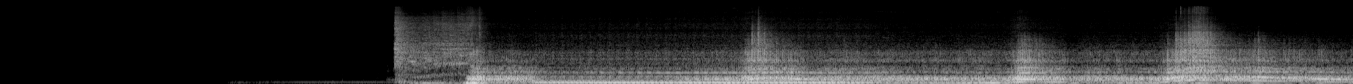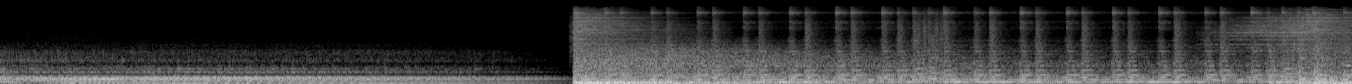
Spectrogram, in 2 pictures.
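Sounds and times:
car engine starting and revving: 0:03.9 - 0:27.0.

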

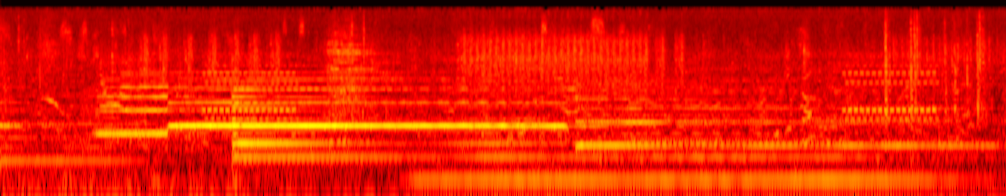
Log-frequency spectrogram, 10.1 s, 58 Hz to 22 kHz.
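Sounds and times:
low sustained music chords: 0:00.0 - 0:10.0
telephone ringing: 0:08.4 - 0:10.0.

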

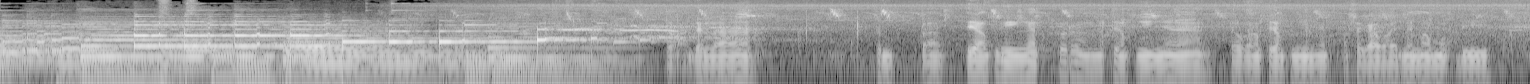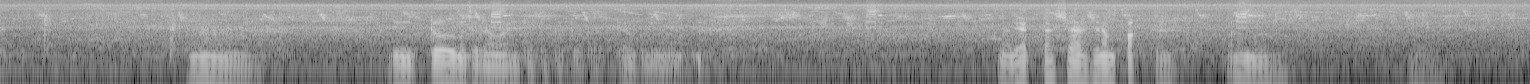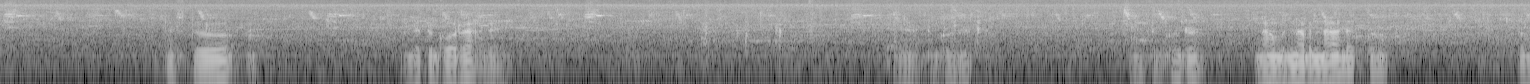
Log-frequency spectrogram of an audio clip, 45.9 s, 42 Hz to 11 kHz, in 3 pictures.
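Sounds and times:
background hiss: 0:03.4 - 0:45.9
bird chirp: 0:03.5 - 0:45.9.

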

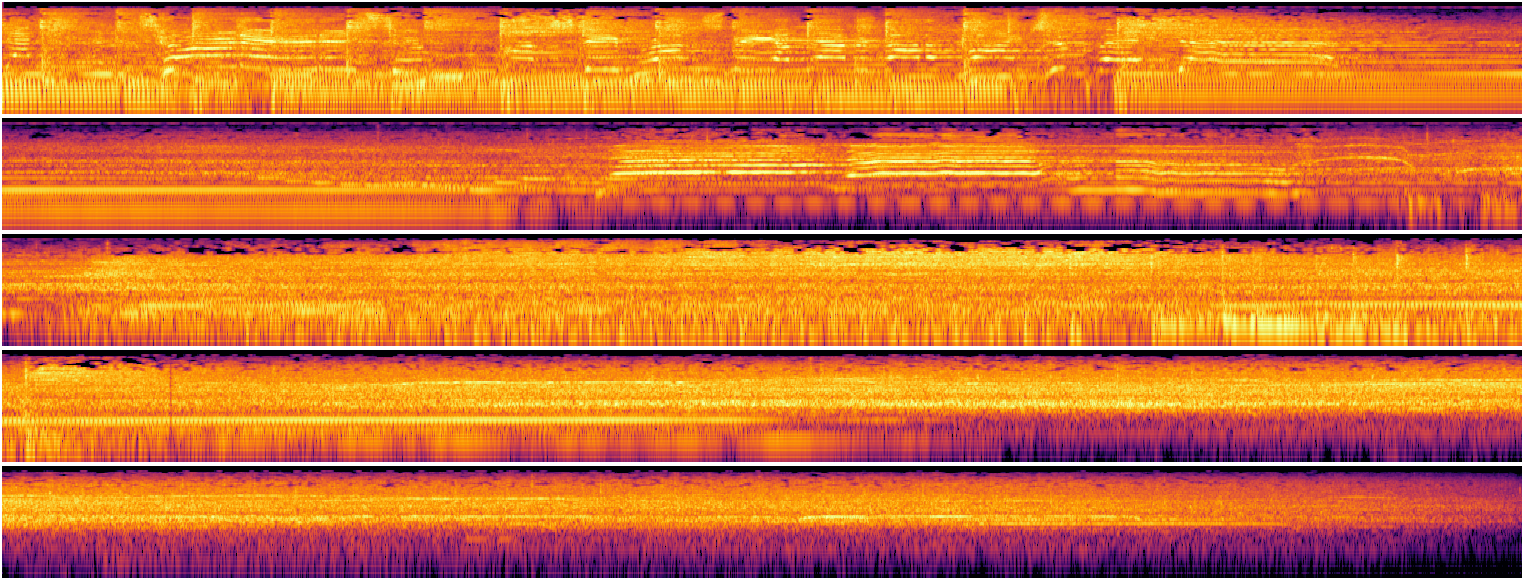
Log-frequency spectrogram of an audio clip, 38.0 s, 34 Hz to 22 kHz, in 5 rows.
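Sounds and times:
crowd cheering and whistling: 0:06.2 - 0:13.0, 0:13.7 - 0:38.0.

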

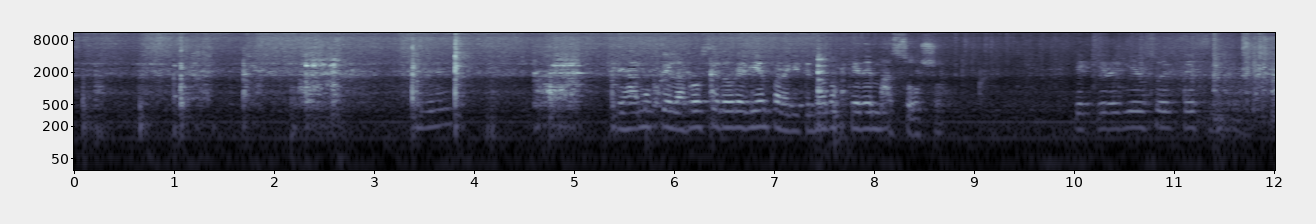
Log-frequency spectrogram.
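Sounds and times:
spoon scraping a pan: 0:00.0 - 0:07.9
rice sizzling in oil: 0:00.0 - 0:12.0.

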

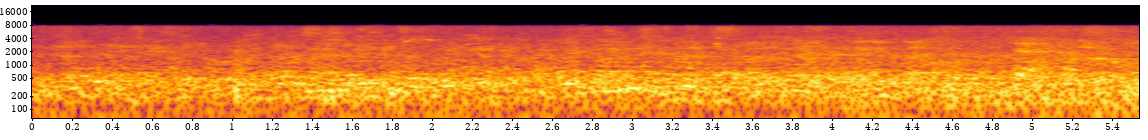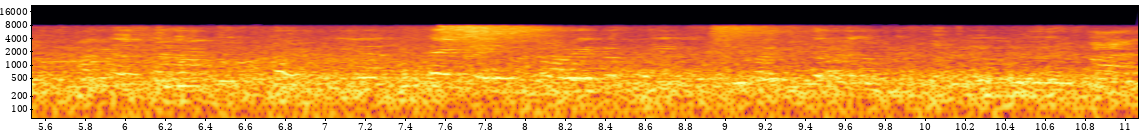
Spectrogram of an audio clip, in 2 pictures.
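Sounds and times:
crowd chatter: 0:00.0 - 0:11.0
train hiss: 0:07.5 - 0:09.5.

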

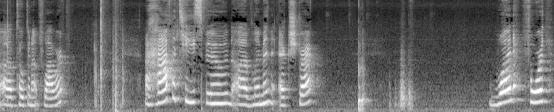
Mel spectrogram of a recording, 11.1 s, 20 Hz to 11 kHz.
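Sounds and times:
bottle knocking on countertop: 0:07.2 - 0:08.3.

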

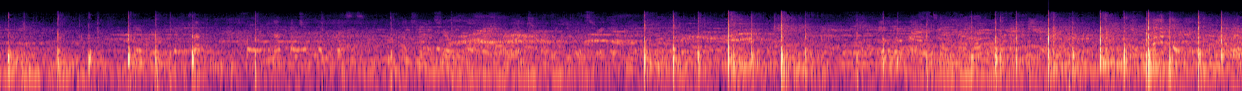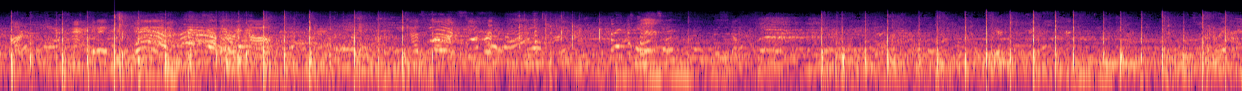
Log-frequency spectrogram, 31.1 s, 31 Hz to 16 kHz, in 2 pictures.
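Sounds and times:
children chattering: 0:04.5 - 0:31.0.

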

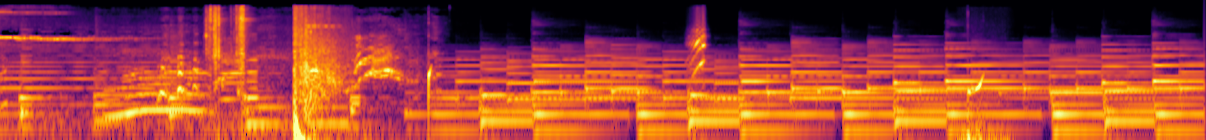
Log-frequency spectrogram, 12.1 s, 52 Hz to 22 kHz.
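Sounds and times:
cheerful background music: 0:00.0 - 0:12.0.

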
